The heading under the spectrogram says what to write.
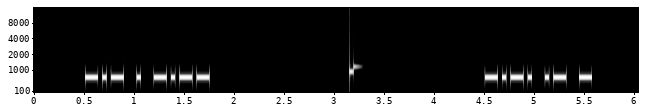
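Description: Rapid Morse code beeps at 28 words per minute, in a steady, mid-pitched tone, spell out a three-letter word with short and long pulses in two quick bursts. A pause and a single soft click separate them. No voices.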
